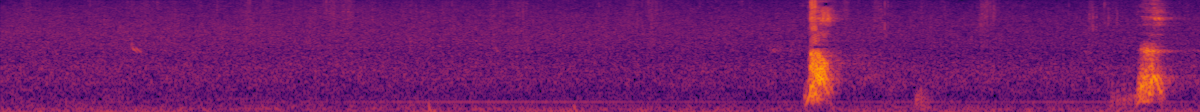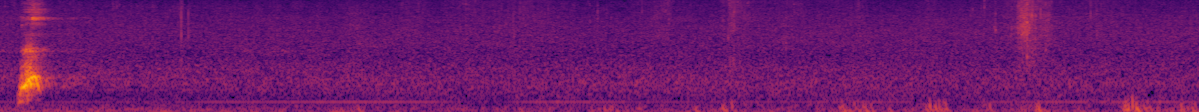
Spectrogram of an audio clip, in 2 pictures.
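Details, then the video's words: Little dog barking: a single sharp bark, then two more in quick succession under two seconds later, set against a faint steady hum and low background rumble. "Pejsek štěká"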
